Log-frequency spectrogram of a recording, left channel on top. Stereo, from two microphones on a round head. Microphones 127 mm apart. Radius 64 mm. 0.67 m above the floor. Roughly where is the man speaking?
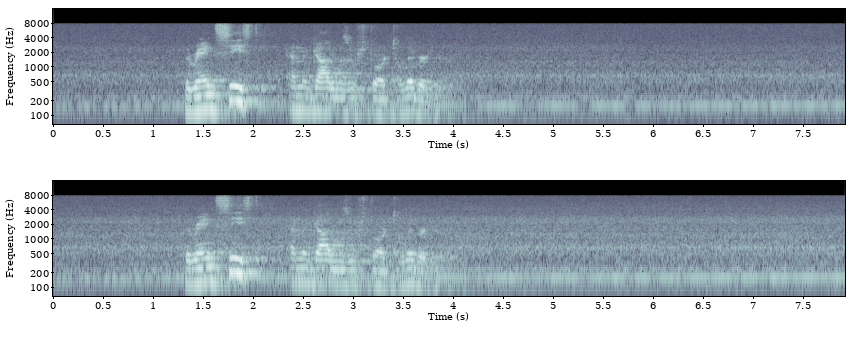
Left.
